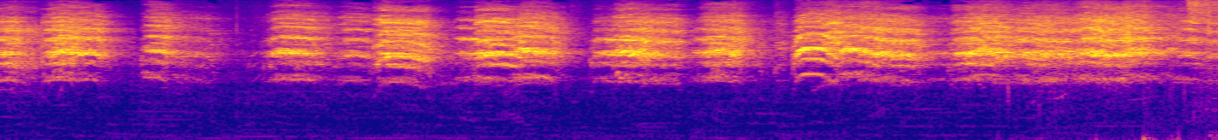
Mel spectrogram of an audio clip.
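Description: Birds in a tree canopy squawking: a steady run of harsh, repeated, overlapping calls, a few a second, with a brief low rumble near the end.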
